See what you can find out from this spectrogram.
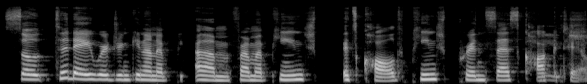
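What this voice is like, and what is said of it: Slight foreign accent. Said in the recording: “my little accent.”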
